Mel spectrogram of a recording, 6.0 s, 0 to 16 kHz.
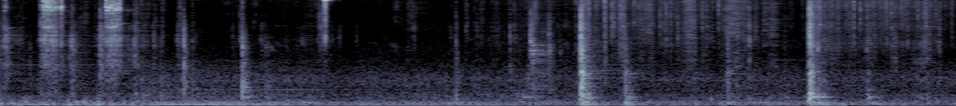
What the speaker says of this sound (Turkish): sabitleme civatasını 10 mm lokma ile söküp plastik muhafazayı aşağıya doğru esnetiyorum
